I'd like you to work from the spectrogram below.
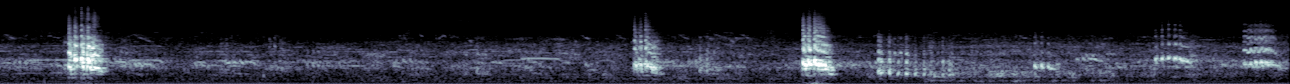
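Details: Common cranes resting south of Kastlösa in September, giving loud, rolling trumpeted calls in scattered bursts over a steady murmur of distant flock calling.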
